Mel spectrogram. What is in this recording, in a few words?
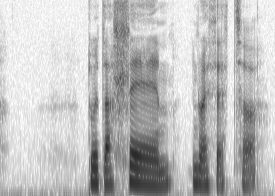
"lleen", Welsh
